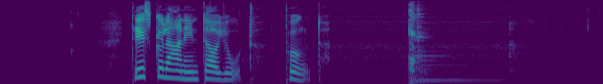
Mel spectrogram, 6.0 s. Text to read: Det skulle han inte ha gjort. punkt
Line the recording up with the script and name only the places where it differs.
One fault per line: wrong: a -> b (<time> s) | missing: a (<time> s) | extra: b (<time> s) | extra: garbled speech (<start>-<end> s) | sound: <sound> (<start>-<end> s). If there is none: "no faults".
sound: thud (4.1-5.0 s)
